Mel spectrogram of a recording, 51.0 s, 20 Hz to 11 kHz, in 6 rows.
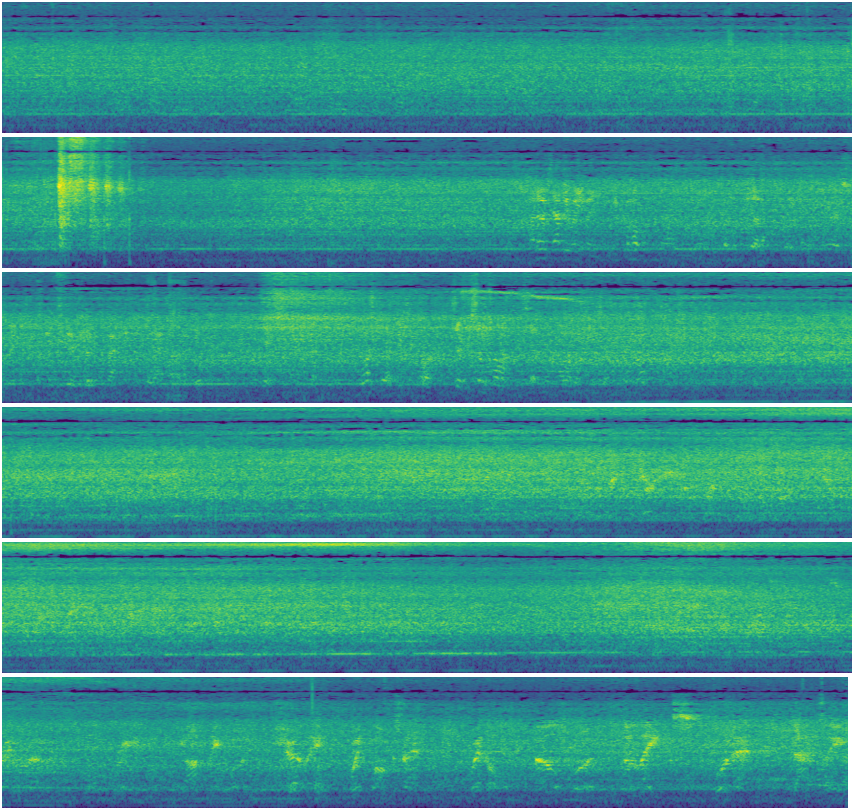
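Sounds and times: low hum: 0.0s - 48.8s
diesel train engine: 0.0s - 50.9s
train wheel noise: 0.0s - 50.9s
rising tone: 4.8s - 46.2s.

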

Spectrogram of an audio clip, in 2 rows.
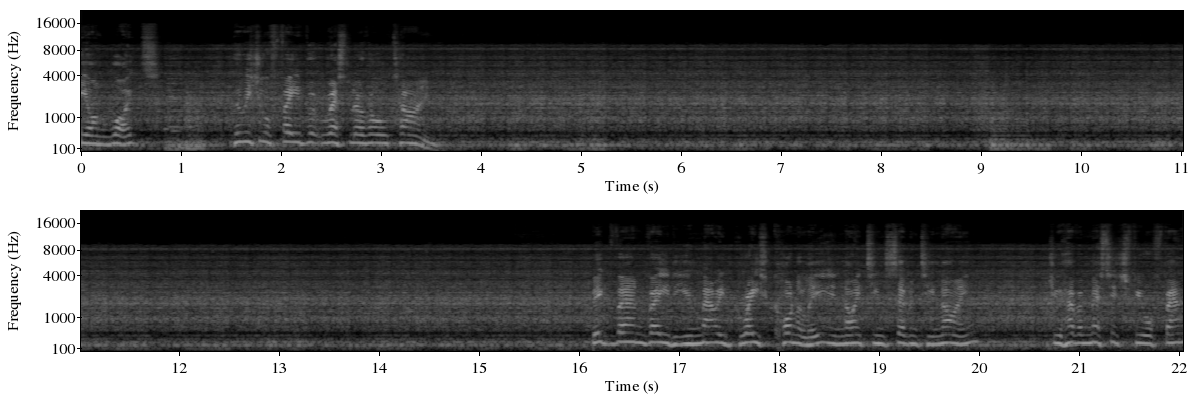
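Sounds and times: radio static hiss: 0.0s - 22.0s.

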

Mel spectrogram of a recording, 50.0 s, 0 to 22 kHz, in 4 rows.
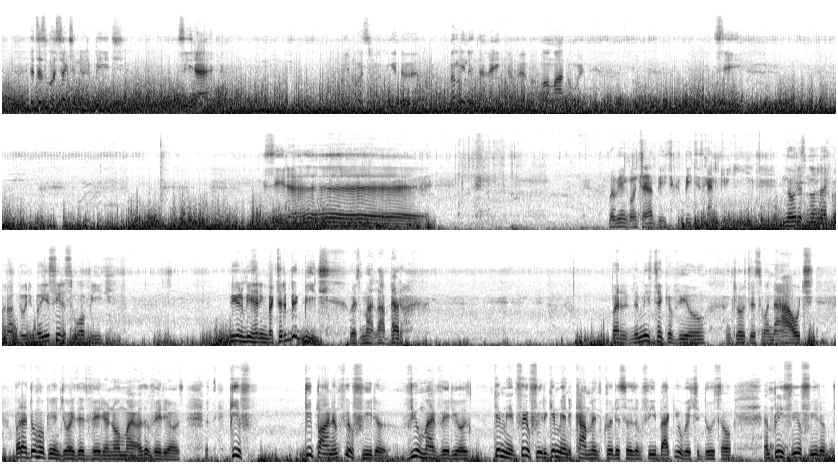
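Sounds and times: bicycle tyres on pavement: 0.0s - 50.0s
wind buffeting microphone: 0.0s - 50.0s
bicycle clicks and knocks: 19.0s - 23.9s.

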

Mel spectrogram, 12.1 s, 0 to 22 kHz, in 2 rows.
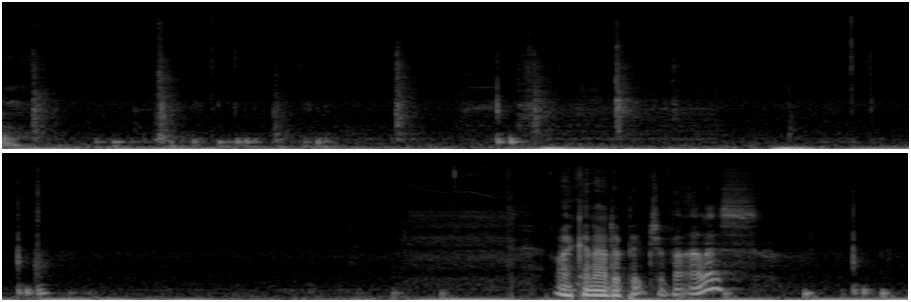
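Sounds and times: keyboard and mouse clicks: 0.1s - 3.6s, 5.6s - 6.4s, 11.7s - 12.0s.

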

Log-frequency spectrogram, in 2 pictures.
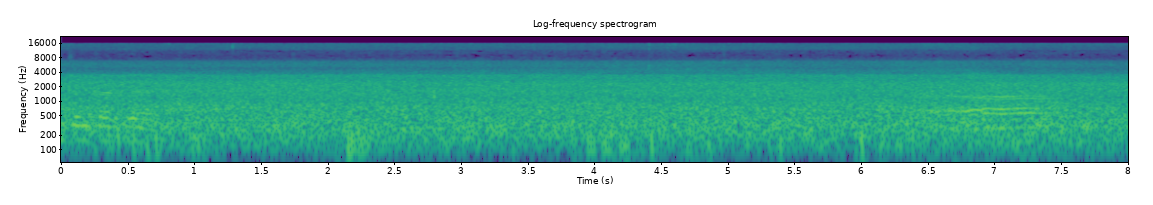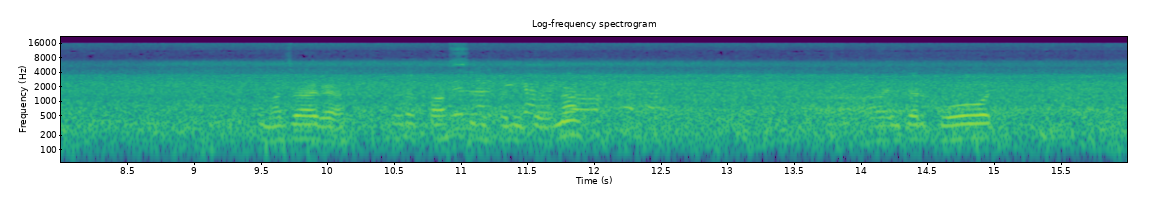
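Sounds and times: river rushing over rapids: 0.0s - 16.0s.

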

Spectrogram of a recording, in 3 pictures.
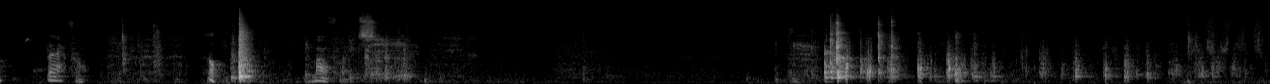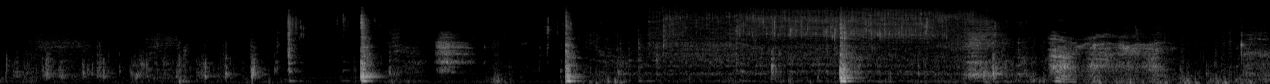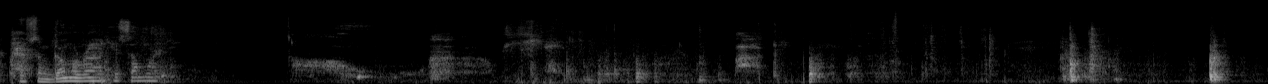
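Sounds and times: tap running: 19.1s - 22.8s
knocks and clatter at a sink: 21.0s - 21.5s.

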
